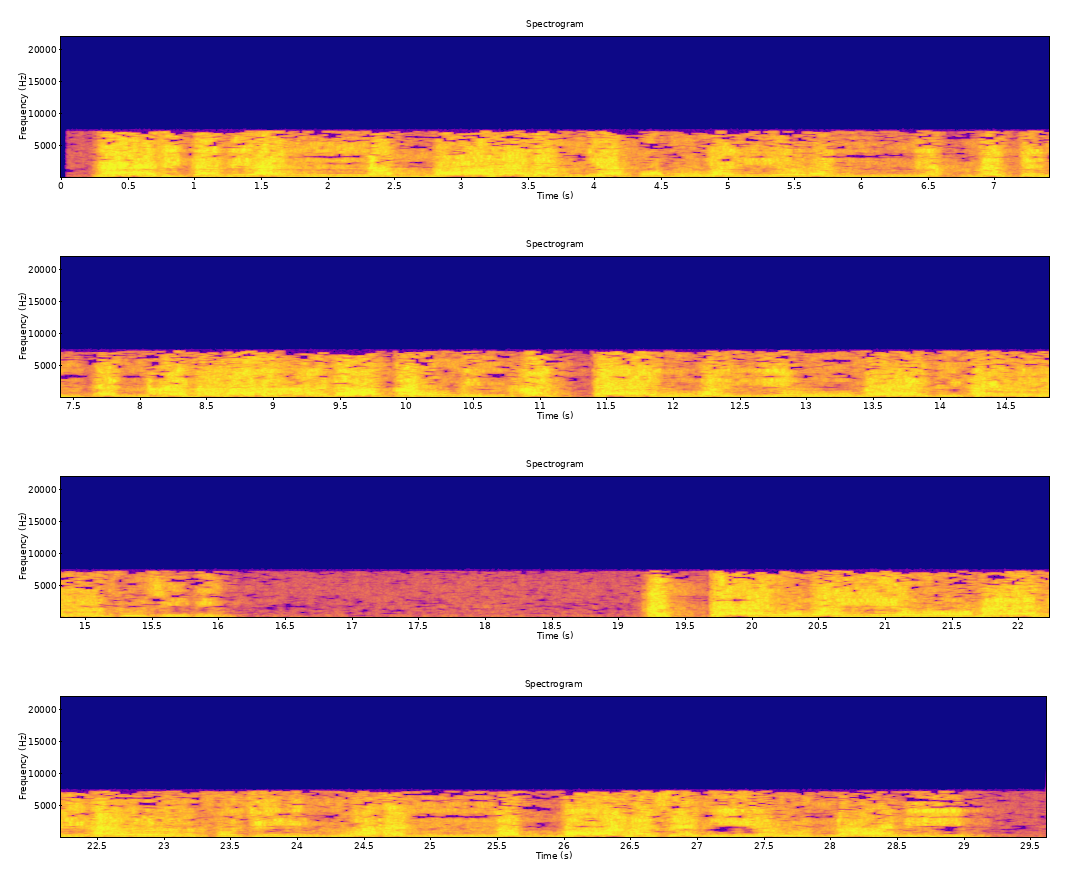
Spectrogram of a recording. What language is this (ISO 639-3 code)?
ara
